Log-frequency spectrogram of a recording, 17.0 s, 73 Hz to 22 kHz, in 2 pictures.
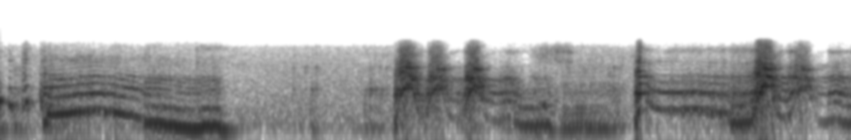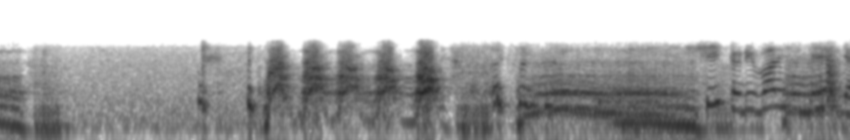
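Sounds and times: dog growling: 0.4 - 2.4, 12.6 - 17.0
dog barking: 4.0 - 5.0, 7.6 - 8.3, 11.2 - 13.0.

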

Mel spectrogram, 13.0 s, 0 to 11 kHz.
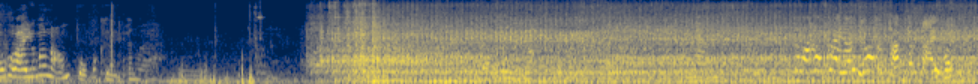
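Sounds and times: wind buffeting microphone: 0.0 - 4.1
small boat engine: 4.0 - 13.0.

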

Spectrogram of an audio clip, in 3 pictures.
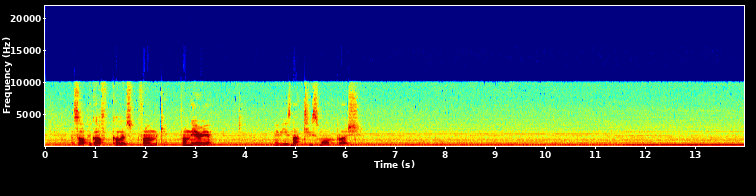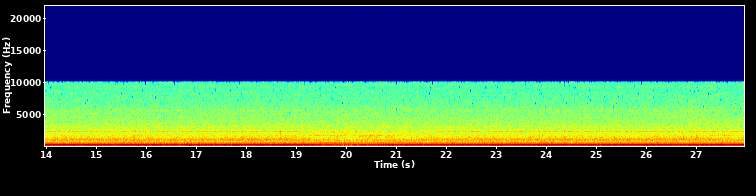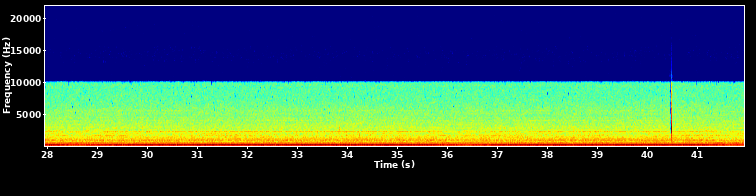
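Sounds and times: steady electrical hum: 0.0 - 7.5.

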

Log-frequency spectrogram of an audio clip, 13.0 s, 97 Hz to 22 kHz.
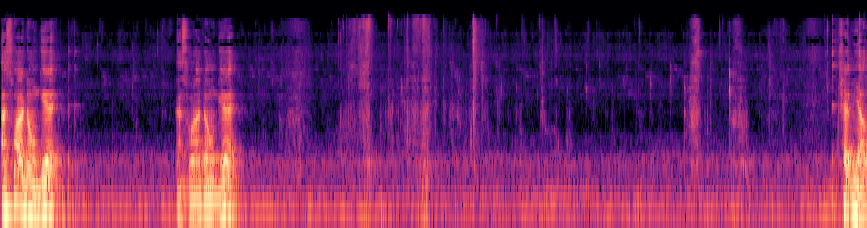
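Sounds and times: faint steady hum: 0.0 - 13.0
person chewing noodles: 4.0 - 12.5.

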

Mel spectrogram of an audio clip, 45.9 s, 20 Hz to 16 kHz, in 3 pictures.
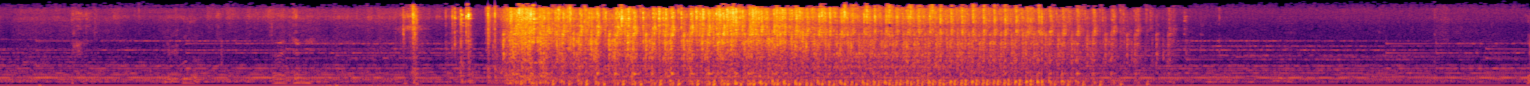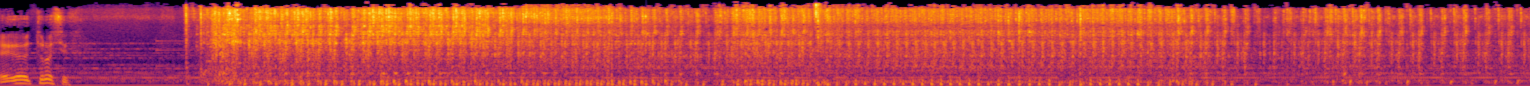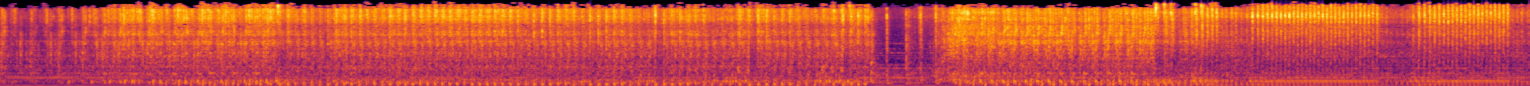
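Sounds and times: small single-cylinder engine running: 4.1 - 11.8, 17.2 - 45.9.

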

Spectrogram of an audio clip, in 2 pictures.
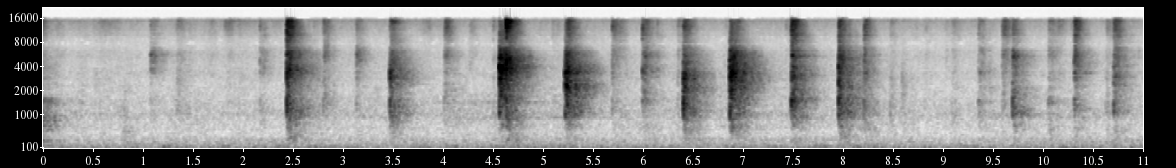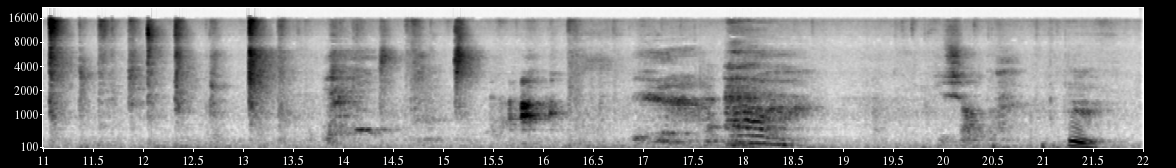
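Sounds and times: hands slapping: 1.0 - 16.6.

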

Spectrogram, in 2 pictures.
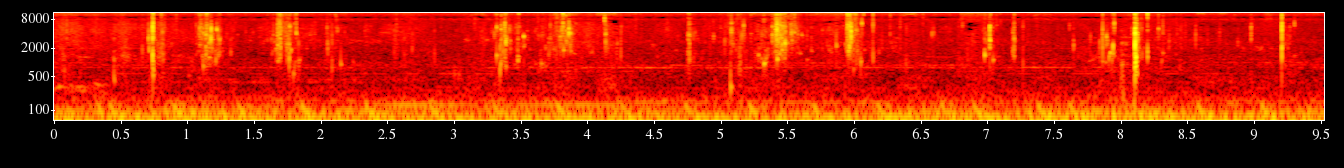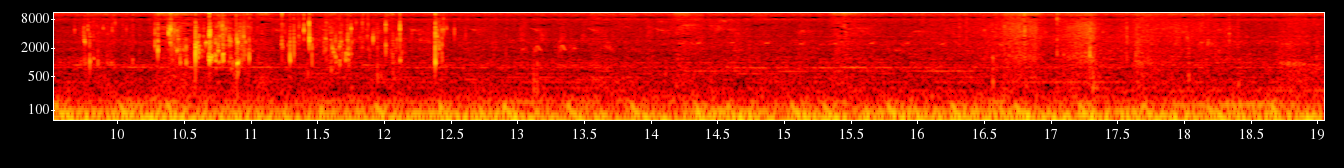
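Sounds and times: hand sloshing in muddy water: 0.0 - 13.3
small splashes and wet squelches: 0.0 - 14.7
steady low rumble: 0.0 - 19.0.

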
